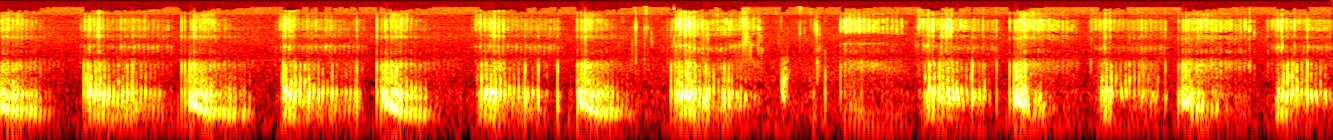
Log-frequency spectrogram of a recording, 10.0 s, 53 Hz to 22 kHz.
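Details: Lazy pet cat purring steadily, a low throaty rumble rising and falling in breath-paced bursts roughly every 0.7 seconds, with a brief faint higher hiss midway.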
